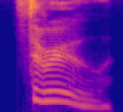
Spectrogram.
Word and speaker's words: through: Through. This one is tricky. The th is soft, and the off sounds like oo.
